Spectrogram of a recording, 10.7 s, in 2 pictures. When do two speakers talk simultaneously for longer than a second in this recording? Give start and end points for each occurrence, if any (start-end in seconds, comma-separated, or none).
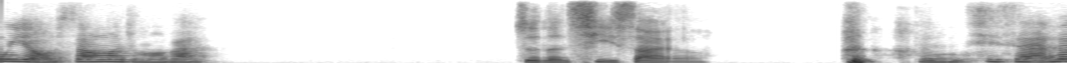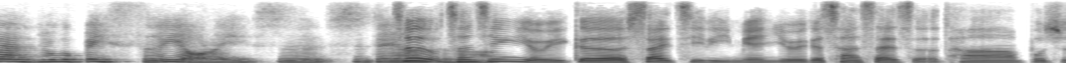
none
